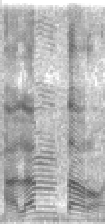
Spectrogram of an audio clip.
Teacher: mim sukun berjumpa dengan huruf ta. Ini nggak boleh didengungkan ya. Hukumnya izhar syafawi.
